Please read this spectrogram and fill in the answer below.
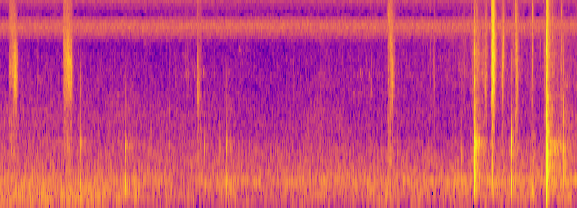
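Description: Tennis point being played on a hard court: a few faint shoe scuffs, then about six seconds in a quick run of sharp pops of the ball struck by racquets and bouncing, the loudest near the end. A faint steady high insect drone runs underneath.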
